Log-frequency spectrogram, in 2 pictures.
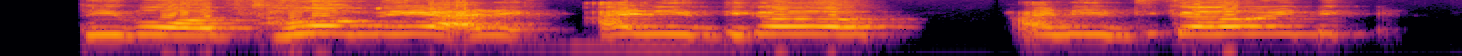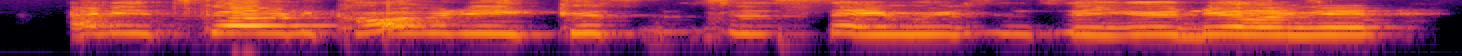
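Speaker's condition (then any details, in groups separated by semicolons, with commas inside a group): Cerebral palsy; power wheelchair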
